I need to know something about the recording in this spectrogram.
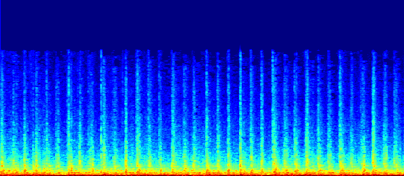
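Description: A rapid drumroll: fast, even drum strikes, about a dozen a second, over a steady low rumble.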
